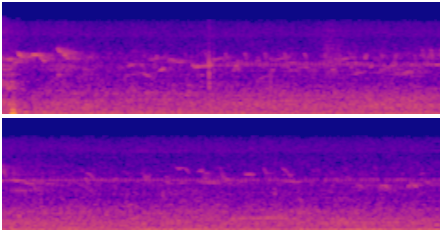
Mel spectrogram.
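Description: Small birds chirping again and again in short quick notes over a steady low rumble, with a brief knock right at the start.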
